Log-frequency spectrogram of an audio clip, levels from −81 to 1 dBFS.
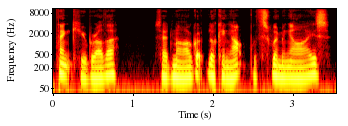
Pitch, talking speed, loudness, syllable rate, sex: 110 Hz, 170 wpm, -20 LUFS, 5.0 syllables/s, male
